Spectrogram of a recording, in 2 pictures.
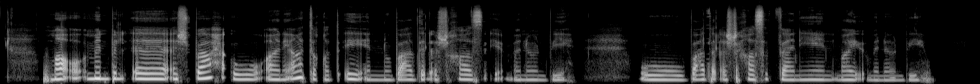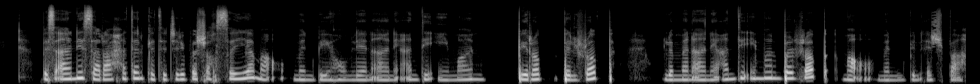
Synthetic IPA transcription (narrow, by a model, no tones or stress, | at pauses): maʔʊ̰ʔmɪnbɪlʔa̰ʃbaːħwʔaniʔaʕt̪aqɪd̪ʔeːʔɪnːubɑʕðˤɪlʔɑʃxɑːsˤjʊ̰ʔmɪnuːnbiː | wbɑʕðˤɨ̰lʔɑʃxɑːsˤɪθːaːnɪjiːnmajʊ̰ʔmɪnuːnbiː | b̥asːʔanisˤɑɾˤɑːħɑt̪ankat̪ad͡ʒɾɪbaʃɑxsˤɨjːamaʔʊʔmɪnbiːɦʊmlʔeːnːʔanḭʕa̰nd̪iʔiːmaːn | b̥ɪɾˤɑbbɪrˤːɑb̥ː | wlamːanʔaniʕand̪iʔiːmaːnbɪrˤːɑb̥ːmaʔʊ̰ʔmɪnbɪlʔaʃb̥a̰ːħ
